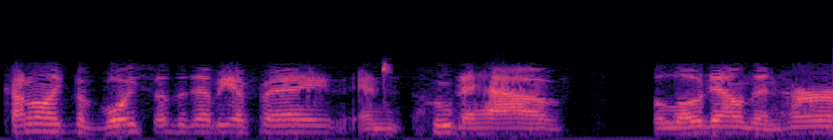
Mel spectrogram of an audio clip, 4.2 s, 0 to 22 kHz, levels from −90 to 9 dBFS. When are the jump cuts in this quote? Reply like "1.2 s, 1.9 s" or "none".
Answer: 2.3 s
